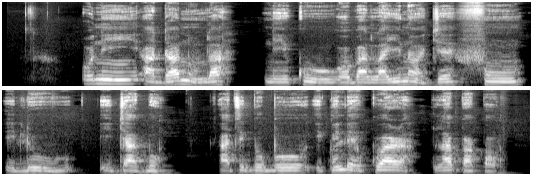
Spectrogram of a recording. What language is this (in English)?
Yoruba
